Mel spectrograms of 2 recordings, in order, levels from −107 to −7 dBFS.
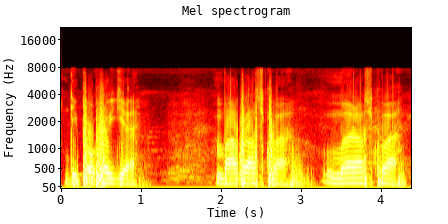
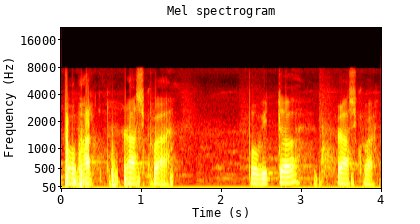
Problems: none marked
